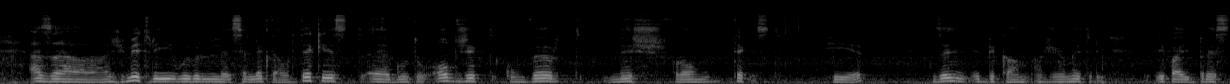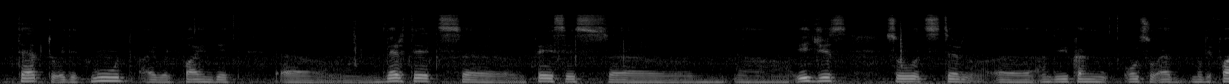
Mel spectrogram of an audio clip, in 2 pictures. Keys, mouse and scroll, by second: 9.5-12.4 middle drag, 12.4-13.6 scroll up 1, 13.6-14.4 scroll up 3, 14.6 click, 16.4 2, 17.9 3, 18.6 2, 21.3 Tab, 21.9-23.3 scroll down 3, 23.3-24.5 scroll down 2.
